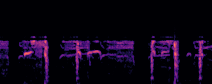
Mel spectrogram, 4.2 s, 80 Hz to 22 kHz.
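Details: Peregrine falcon, Toruń, Poland, 7 May 2022, during a male's prey delivery: rising, whining wails interrupted by loud clicks and thuds at the nest site.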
